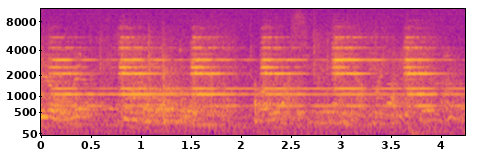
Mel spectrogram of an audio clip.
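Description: A church bell rung with steady repeated strokes, about one every three-quarters of a second, each stroke ringing on into the next.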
